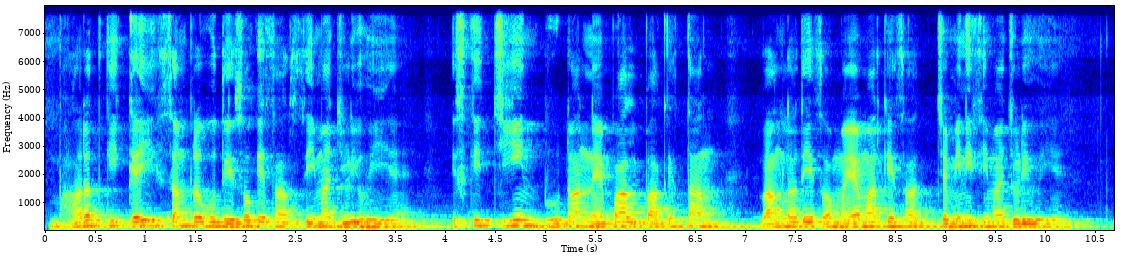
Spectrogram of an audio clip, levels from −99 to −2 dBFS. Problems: constant background noise, background conversations at intervals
